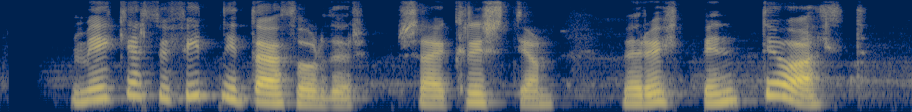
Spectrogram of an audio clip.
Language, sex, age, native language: Icelandic, female, 40-49, Icelandic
